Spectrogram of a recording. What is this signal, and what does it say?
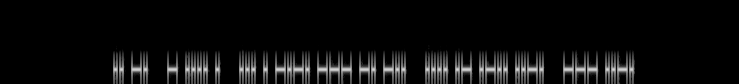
Morse code, heard as a keyed tone, about 37 wpm, 700 Hz. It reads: IN THE SECOND HALF OF
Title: Sets of 5 Words 40wpm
